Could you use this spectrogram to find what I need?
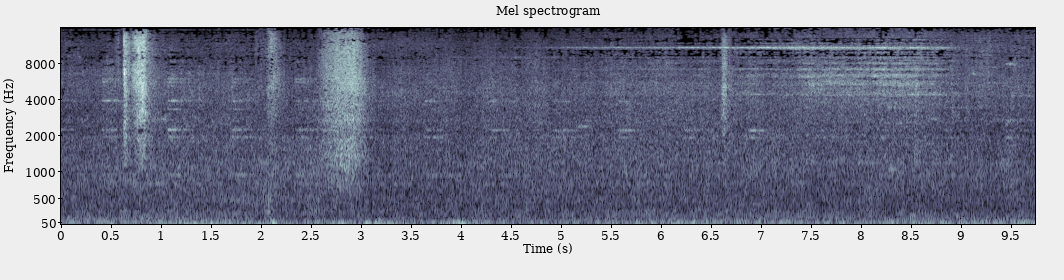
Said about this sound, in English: and there's a freight train. Wow.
